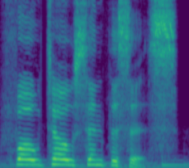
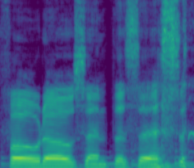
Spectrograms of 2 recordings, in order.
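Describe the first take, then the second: First: It is said in a normal natural voice. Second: It is said in a flat robotic voice. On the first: "Can you say that with me?" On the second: "can we say it like a robot?"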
